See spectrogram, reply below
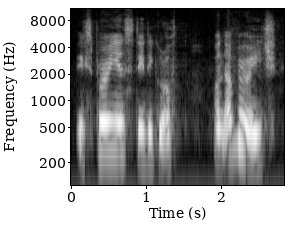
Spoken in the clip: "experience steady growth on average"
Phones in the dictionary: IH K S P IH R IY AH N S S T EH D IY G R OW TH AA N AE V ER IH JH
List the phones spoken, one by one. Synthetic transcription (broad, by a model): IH K S P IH R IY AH N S S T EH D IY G R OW T AA N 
